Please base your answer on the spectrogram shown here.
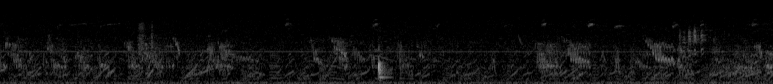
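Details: A banded mongoose family at the Naledi Cat-EYE camera on 19 May 2019 chatters in a steady stream of short, overlapping chirps and squeaks.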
